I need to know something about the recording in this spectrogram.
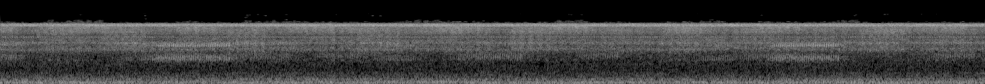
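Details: Male cicadas chirping at summer dusk in Georgia, USA, calling to attract females; a dense, unbroken high buzzing hiss fills the whole clip, with softer lower throbbing swells appearing twice.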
